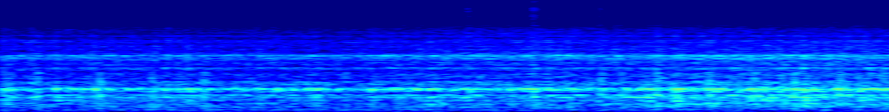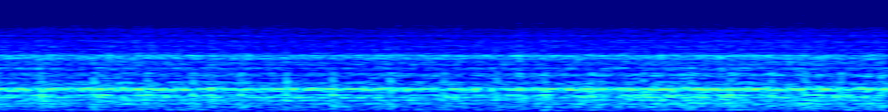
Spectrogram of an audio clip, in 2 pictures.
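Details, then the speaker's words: Keurig coffee maker, reported as not shutting off water, running a medium cup: faint steady hum with soft hiss as the heater warms water, and a heater smell is noticed. Normal heating. "I hear the heater in fact I smell the eater"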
